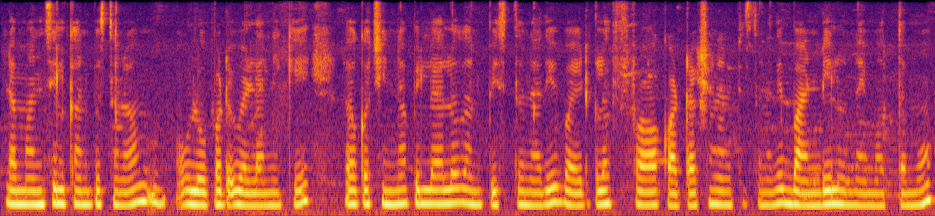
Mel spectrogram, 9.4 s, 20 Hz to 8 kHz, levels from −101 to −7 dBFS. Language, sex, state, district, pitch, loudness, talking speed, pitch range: Telugu, female, Andhra Pradesh, Sri Satya Sai, 185 Hz, -15 LUFS, 110 wpm, 175-195 Hz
